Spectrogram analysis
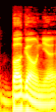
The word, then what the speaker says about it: Bugonia: Yeah, because it's I guess it's pronounced bugonia as opposed to I walked out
